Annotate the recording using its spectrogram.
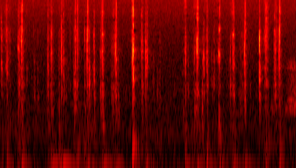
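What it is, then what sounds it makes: Plastic mechanical keyboard being typed on. Fingertips type slowly on a black plastic backlit mechanical gaming keyboard that is held and then tilted, producing about twenty short, sharp key clicks over a low, steady rumble. Each click is bright and dry, dying away almost at once.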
